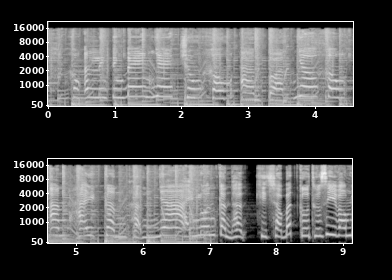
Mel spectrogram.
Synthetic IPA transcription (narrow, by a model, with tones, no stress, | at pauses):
xə˧wŋ͡mʔa˧nlï˧ŋ̟t̪ï˨˦ŋ̟ɓe˧ɲɛ˧t͡ɕʊ˨˧ŋ͡mxə˧wŋ͡mʔaː˧˩nt̪waː˧˩nɲəː˧xə˧wŋ͡mʔa˧nha˧˥jkə˧˩nt̪ʰə̰˧˨nɲaː˧˩ha̰˧˩jlu˧ənkə˧˩nt̪ʰə̰˧˨nxi˧˩t͡ɕɔː˧˩ɓə˦˥t̚kɨ˨˦t̪ʰɨ˨˦zi˨˩vaː˨˩wmi˨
